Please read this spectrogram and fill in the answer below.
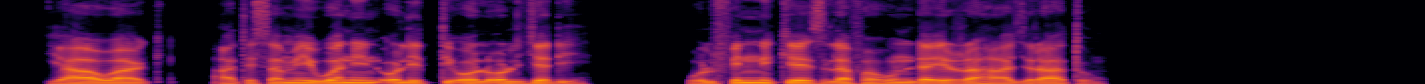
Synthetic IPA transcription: jaːwaːkʼɪ̥ | ʔɐ̰t̪ɪsɐmiːwɐniːnʔɔlɪt̪ːɪɔlɔld͡ʒɛᶑ̪ɪ | ʔʊ̰lfɪnːɪke̞ːs̬lɐfɐhʊnd̪ɐɪrːɐɦaːd͡ʒɪɾaːt̪ʊ

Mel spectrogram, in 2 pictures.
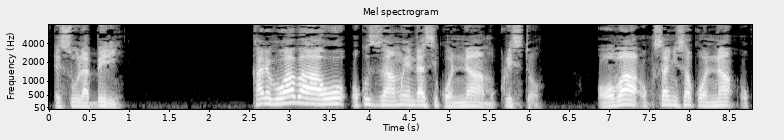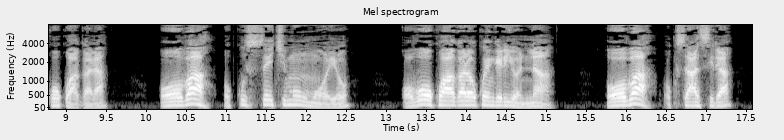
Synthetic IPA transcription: esuːlabːiɾḭ | kaleβewaβaːwo̞ːkuzaːmwe̞ːndasiko̞nːamukɾisi̥to̞̰ː | βaoku̥saɲusako̞nːaokwo̞ːkwa̰ːɡa̰la | oβa | okusːe̞ːcimumumwo̞̰ːjo̞ː | βo̞ːkwaːɡalokwe̞ːŋɡe̞ɾijo̞nːa | oβa | oku̥saːsiɾa

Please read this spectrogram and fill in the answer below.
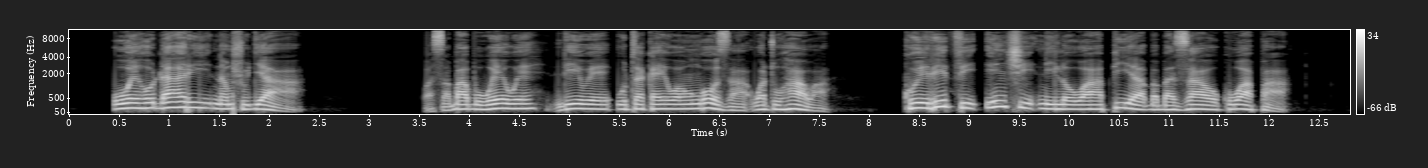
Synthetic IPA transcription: uwɛɦɔɗaɾinamʃuʄa̰ː | kwa̰saɓaɓuwɛwɛ | ndiwɛutakaɛwaɔŋɡɔza̰watuɦawa̰ | kuiɾiθint͡ʃinilɔwaːpiaɓaɓazaɔkuwapa̰

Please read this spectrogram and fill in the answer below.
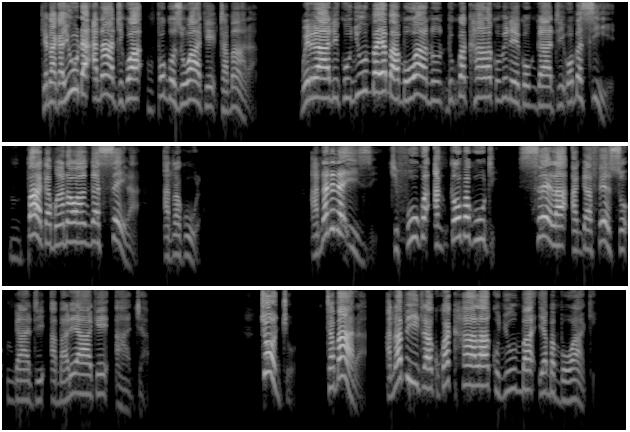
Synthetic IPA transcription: kɛnakajuɗaʔanat̬ikwam̩pɔŋɡɔziwakɛtamaːɾa̰ | ɓwɛɾɛɾanikuɲumbajaɓambɔwanundikukakʰalakumɛnɛkɔŋɡatiwamasijɛ̰ | m̩pakamwanawaŋɡasɛla̰ | atakṵːla | ananɛnaizi | t͡ʃifukwaʔaŋkaup̬akuːti | sɛlaaŋɡafɛsɔŋɡatiaɓalɛakɛa̰ːd͡ʒa̰ | t͡ʃɔnt͡ʃɔ̰ | tamaɾa̰ | a̰napitakukakʰalakuɲumbajamambɔwaːkɛ̥

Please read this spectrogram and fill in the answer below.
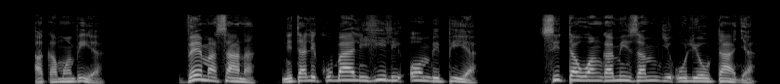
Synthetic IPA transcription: a̰kamwambia̰ | vɛmasana̰ | nitalikuɓaliɦiliʔɔmbipia̰ | sitauaŋɡamizam̩ʄiʔuliɔutaʄa̰

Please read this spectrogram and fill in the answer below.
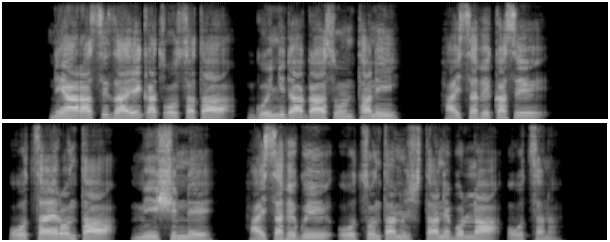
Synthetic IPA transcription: nɛaːɾɐsːɪzɐekʼɐt͡sʼo̞ːsːɐt̪ɐɡɔjnːɪd̪ɐɡaːsɔnt̪ɐnɪ | hɐjsːɐfɛkɐsɛ | o̞ːt͡sːɐɛɾɔnt̪ːɐ | miːʃːɪnːɛ | hɐjsːɐfɛɡʊjɛʔo̞ːt͡sːɔnt̪ːɐmɪʃt̪ɐnɛbɔlːɐo̞ːt͡sːɐnɐ̰

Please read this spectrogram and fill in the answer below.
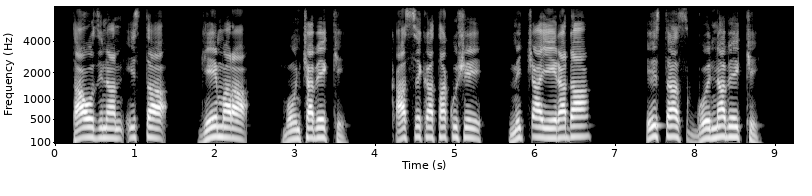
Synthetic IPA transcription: t̪ɐwɔzɪnɐnɪst̪ːɐ | ɡe̞ːmɐɾɐ | bɔnt͡ʃːɐbe̞ːkːḛː | kʼɐsːɛkɐt̪ɐkʊʃɛ | mɪt͡ʃʼːɐje̞ːɾɐd̪a | ɪst̪ːɐsɡɔjnːɐbe̞ːkːḛː

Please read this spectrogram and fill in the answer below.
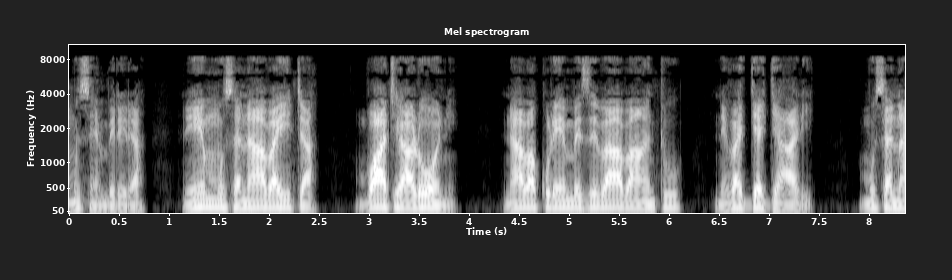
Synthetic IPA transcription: muse̞ːmbe̞ɾe̞ɾa | nejemmusanaːβajita | βwaːtialo̞ːnḭ | naːβakule̞ːmbe̞zeβaːβaːntu | ne̞βaɟːaɟaːlḭ | musana

